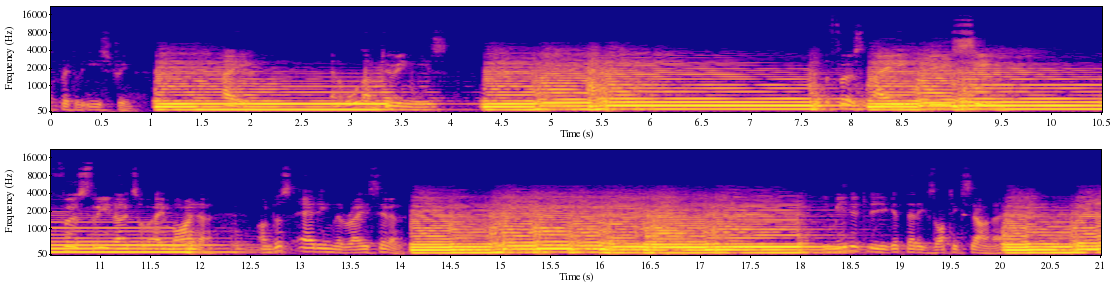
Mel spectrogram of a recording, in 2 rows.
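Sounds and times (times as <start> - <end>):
overdriven electric guitar notes: 1.0 - 12.6, 14.1 - 18.7, 20.0 - 21.0.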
